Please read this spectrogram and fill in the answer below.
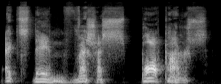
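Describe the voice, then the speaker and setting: A man's voice: on the low side, unhurried, breathy edge. A man voicing a pompous, self-important parish beadle in a storybook, stately, grave and solicitous. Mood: grave, indignant.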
